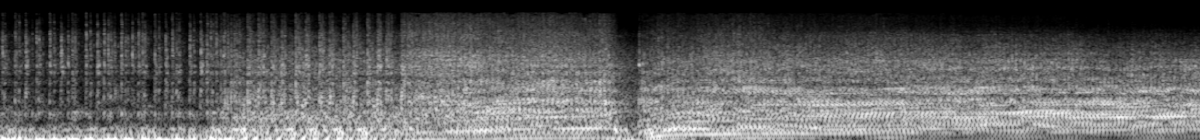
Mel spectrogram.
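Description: Drag-race Chevrolet Blazer launching from the starting line: its engine crackles rapidly at the line, then accelerates away down the track, rising in pitch, with a brief break at a gear change about three seconds in.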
